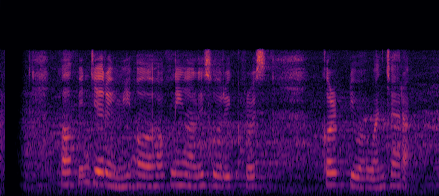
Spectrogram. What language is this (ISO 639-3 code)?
sun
